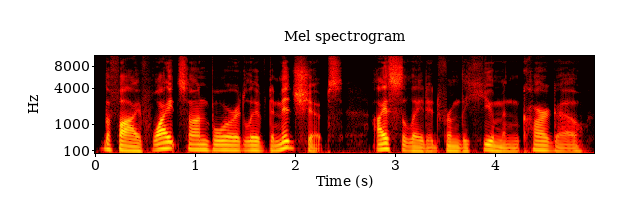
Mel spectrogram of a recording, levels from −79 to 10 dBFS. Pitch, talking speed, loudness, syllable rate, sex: 115 Hz, 145 wpm, -21 LUFS, 4.8 syllables/s, male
